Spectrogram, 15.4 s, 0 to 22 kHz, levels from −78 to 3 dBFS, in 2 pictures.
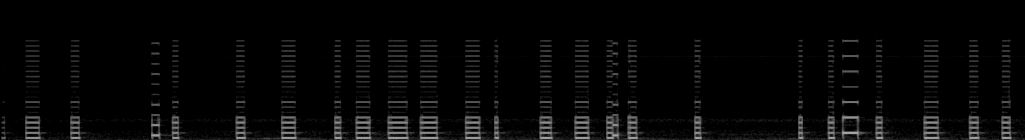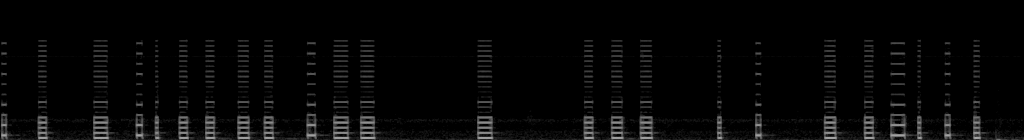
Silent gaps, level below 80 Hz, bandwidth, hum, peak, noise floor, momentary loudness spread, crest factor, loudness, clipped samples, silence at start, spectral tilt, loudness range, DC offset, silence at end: none; -70 dBFS; 16 kHz; none; -20 dBFS; -67 dBFS; 8 LU; 16 dB; -35 LUFS; under 0.1%; 0 s; -1.5 dB/octave; 2 LU; under 0.1%; 0.15 s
